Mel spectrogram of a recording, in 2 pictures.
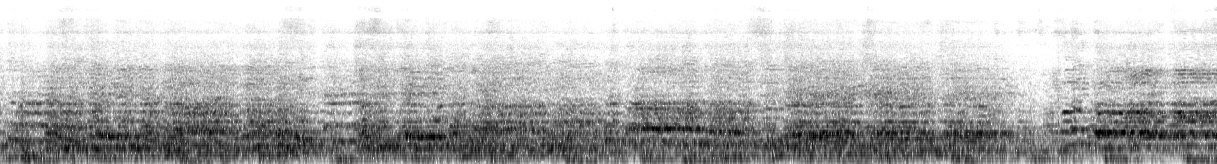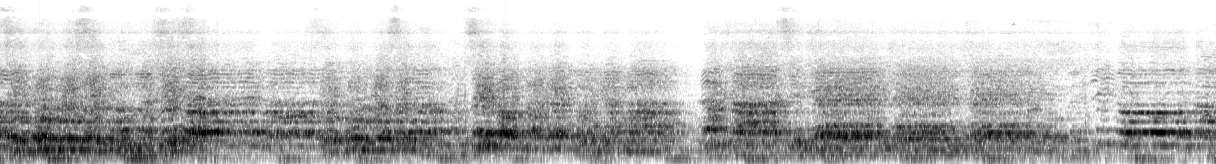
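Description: Large mixed church choir of women and men singing together in full voice, many voices in harmony.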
